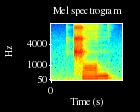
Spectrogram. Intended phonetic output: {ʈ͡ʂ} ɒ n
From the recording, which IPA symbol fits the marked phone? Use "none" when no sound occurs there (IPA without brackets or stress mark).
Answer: ʈ͡ʂ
